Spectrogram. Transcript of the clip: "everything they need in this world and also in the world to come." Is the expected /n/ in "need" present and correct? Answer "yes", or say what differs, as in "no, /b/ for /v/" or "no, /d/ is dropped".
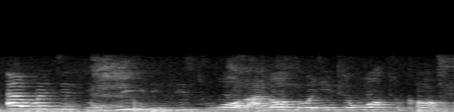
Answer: no, /l/ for /n/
